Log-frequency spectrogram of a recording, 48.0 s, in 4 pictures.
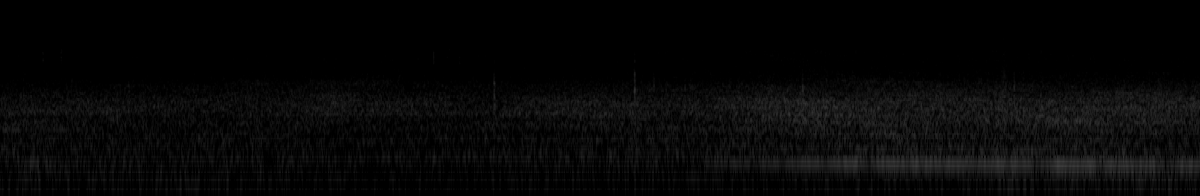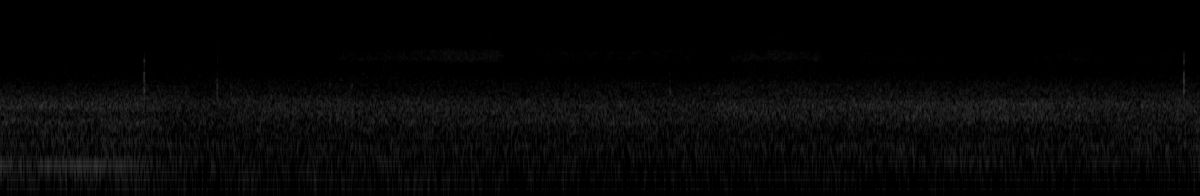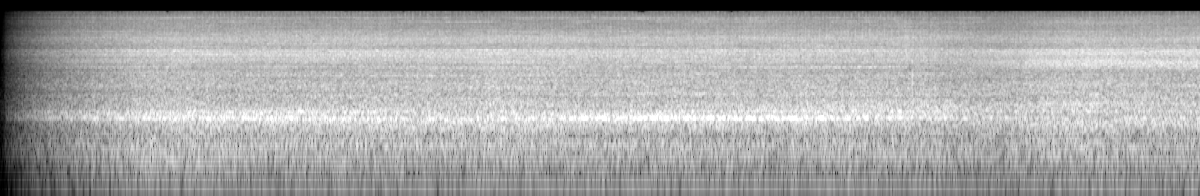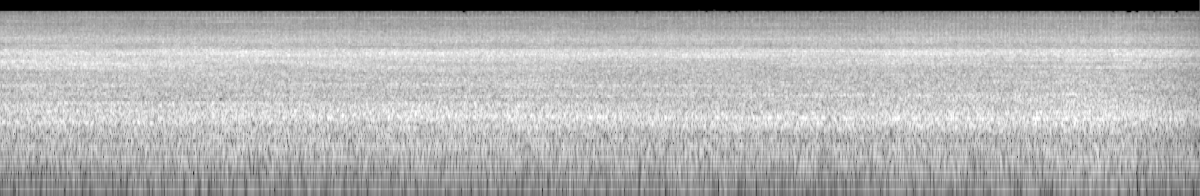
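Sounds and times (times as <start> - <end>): car engine idling: 24.2 - 48.0.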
